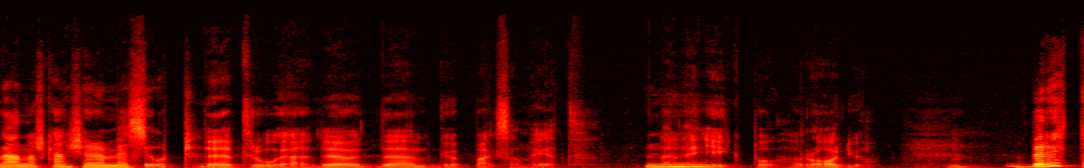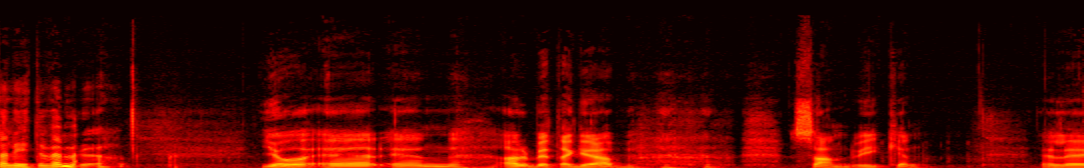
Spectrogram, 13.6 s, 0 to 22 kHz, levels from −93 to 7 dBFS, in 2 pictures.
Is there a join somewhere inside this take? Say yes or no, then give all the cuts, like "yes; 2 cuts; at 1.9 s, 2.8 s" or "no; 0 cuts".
yes; 4 cuts; at 0.9 s, 2.8 s, 7.2 s, 11.7 s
